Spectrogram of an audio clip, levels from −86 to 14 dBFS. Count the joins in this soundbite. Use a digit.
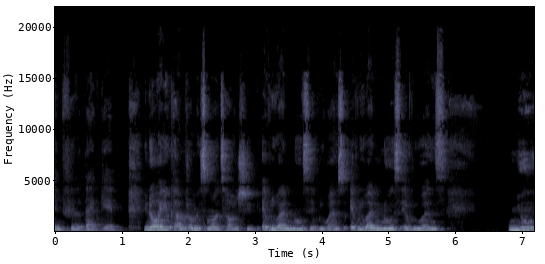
1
